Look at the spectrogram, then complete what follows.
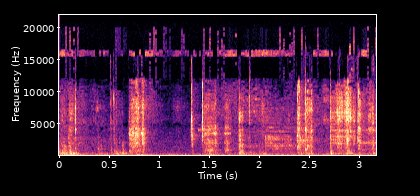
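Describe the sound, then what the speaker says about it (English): Janome M7 Continental sewing machine stitching steadily, a busy mechanical whir with rapid needle clatter and repeated louder bursts, close and continuous throughout. "Sewing on the Janome M7 Continental, the Continental M7."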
